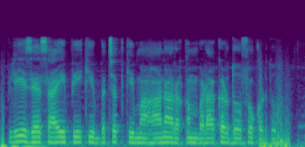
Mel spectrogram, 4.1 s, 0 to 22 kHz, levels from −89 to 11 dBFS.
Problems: background sounds at intervals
